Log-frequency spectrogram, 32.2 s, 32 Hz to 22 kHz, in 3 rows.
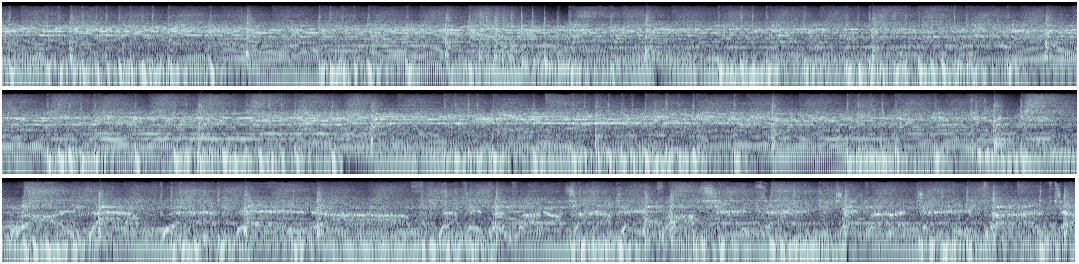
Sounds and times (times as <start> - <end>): Music: 0.0 - 32.2.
